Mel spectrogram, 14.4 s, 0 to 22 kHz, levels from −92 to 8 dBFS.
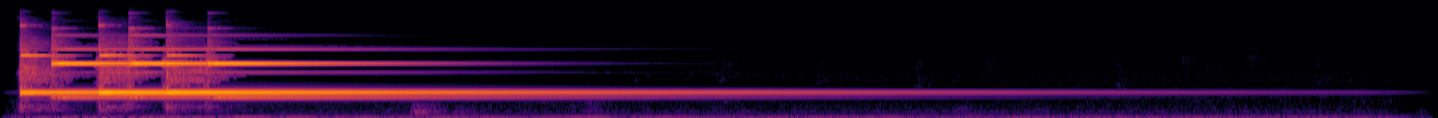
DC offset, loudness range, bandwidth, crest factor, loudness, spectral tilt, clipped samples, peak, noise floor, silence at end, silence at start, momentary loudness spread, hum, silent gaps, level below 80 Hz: under 0.1%; 25 LU; 10.5 kHz; 18 dB; -14 LUFS; 2.5 dB/octave; under 0.1%; -2 dBFS; -68 dBFS; 6.85 s; 0.2 s; 25 LU; none; none; -62 dBFS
